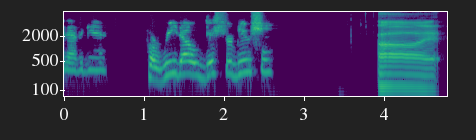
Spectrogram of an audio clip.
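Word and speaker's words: Pareto: created by how do you say that again parito distribution uh it's spelled pit y parito p a r e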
